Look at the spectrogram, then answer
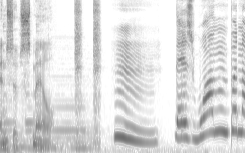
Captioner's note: sniffs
